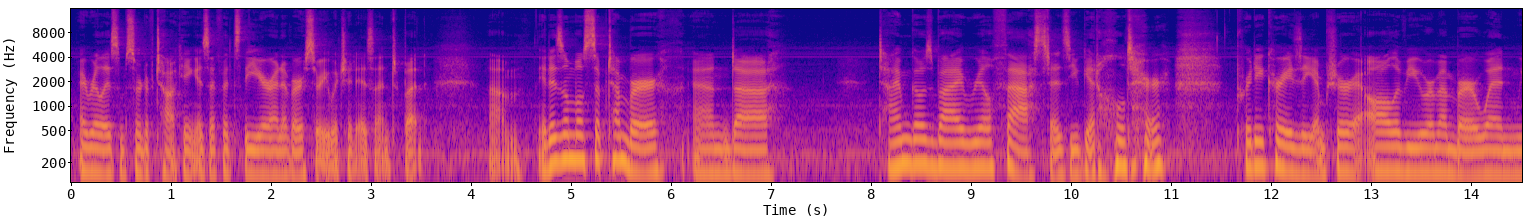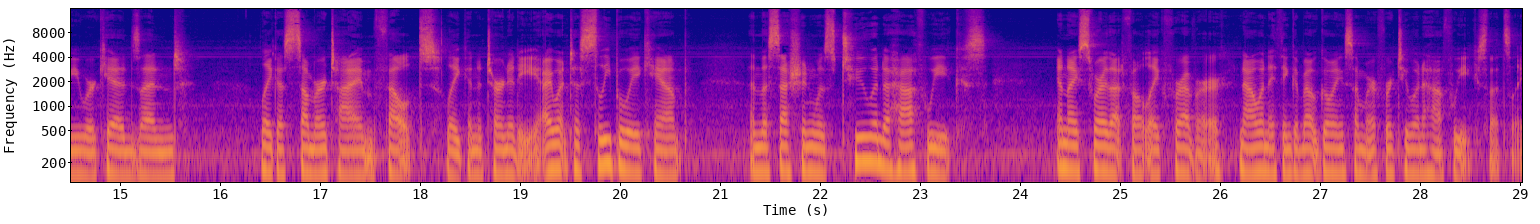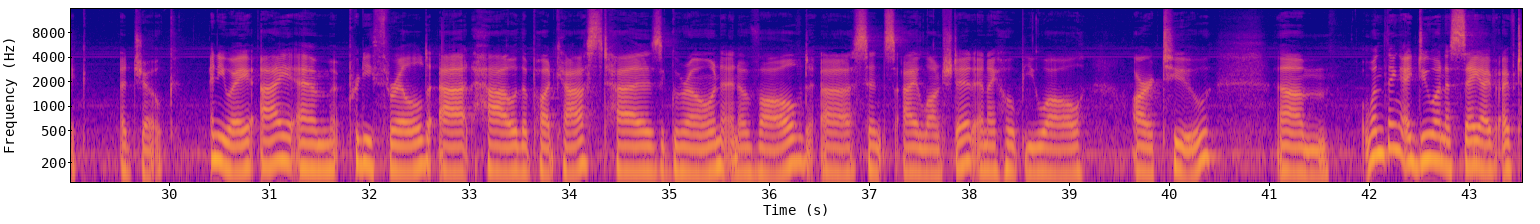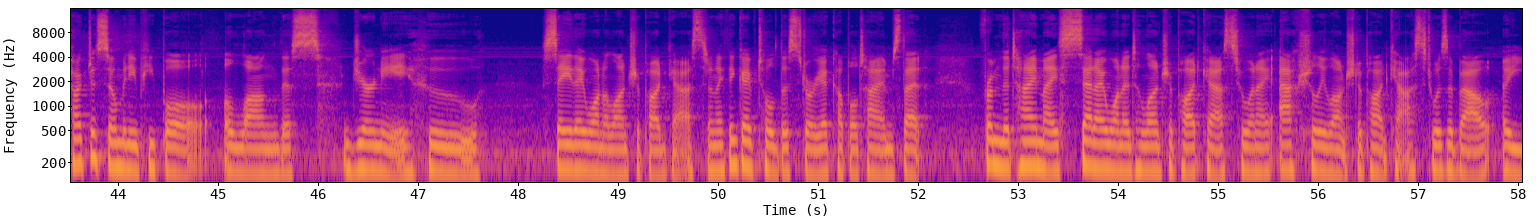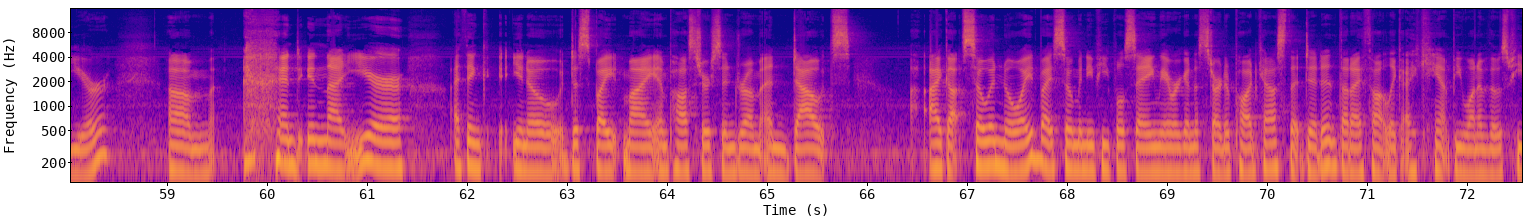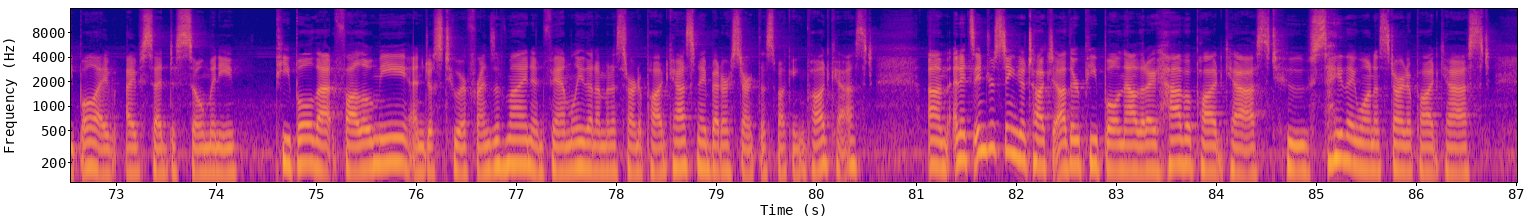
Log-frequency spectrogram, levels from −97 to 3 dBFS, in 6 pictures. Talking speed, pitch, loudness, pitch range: 190 wpm, 165 Hz, -27 LUFS, 150-185 Hz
